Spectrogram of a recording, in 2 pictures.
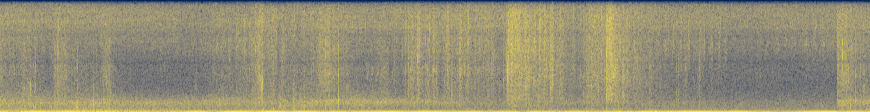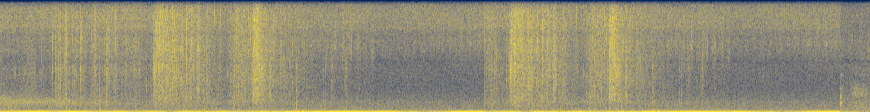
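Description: Footsteps and rustling through tall meadow grass and nettles, coming in short irregular brushes, over a steady low hum.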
